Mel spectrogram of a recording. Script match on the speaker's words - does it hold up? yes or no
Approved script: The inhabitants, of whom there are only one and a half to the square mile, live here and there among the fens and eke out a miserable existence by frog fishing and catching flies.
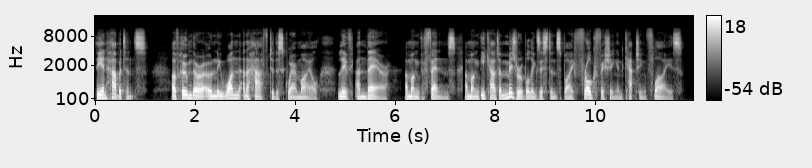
no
